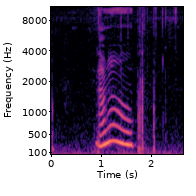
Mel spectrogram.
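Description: A pig grunts briefly.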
